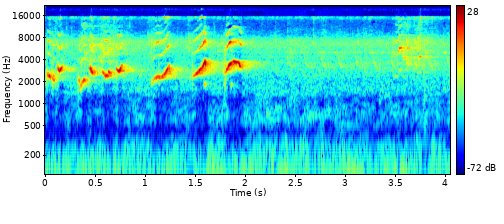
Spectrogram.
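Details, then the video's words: Sumatran greater green leafbird singing during the rainy season: a run of bright, rising whistled slurs, about seven quick notes in under two seconds, then quiet with faint low background rumble. "MUSIM HUJAN CUCAK HIJAU SUMATRA MASIH BISA GACOR"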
